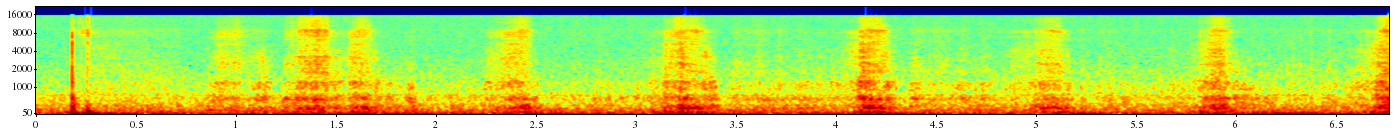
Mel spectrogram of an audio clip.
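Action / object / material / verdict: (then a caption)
scrape / paper sheet and steel fountain pen nib / paper / none. The steel nib of a red fountain pen scratches across a flat white sheet of paper in continuous cursive writing strokes. Bright, raspy scratches come in a steady run of short bursts over a low, dull rumble.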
